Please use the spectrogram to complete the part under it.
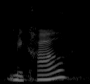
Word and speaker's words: Michal: How do you pronounce the wife of David? Is it Michal? Okay, thank you, Hebrew scholar.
